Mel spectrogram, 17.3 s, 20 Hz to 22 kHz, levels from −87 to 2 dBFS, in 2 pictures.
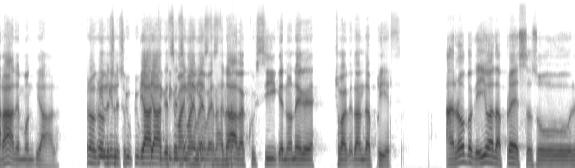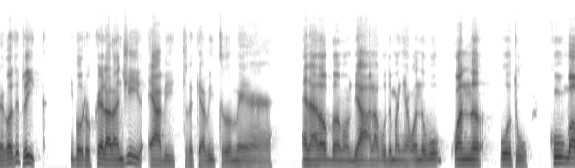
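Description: A doubled audio track runs from 1.46 to 3.50 s in this speech clip: an equally loud, dry copy trails roughly 150 ms behind, starting and stopping abruptly, likely from a second, slower capture path.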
